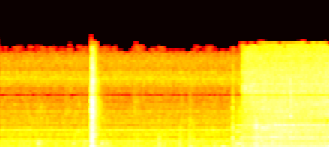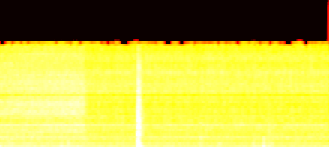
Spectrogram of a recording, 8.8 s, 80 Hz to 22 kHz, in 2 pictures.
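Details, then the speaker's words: New Stuart Turner Monsoon 2.0 bar universal shower pump, tank full, after fixing factory leaks: quiet, then a steady whirr with water rush from about three seconds, even with no knocking; pump running normally on cold water. "Last test coming up. Actual running of the pump."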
